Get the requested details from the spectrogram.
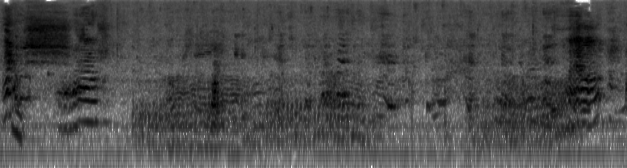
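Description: A small dog yaps in short bursts.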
